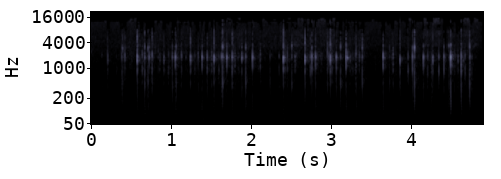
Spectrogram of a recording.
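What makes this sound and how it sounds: A small, soft, hollow plastic toothpaste tube is held upright in both hands while fingertips tap it fast. The result is a quiet, rapid string of dry, clicky taps with a bright, hollow tone and almost no ring after each tap.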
